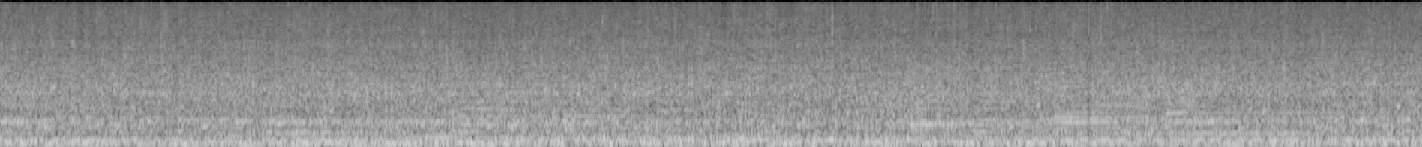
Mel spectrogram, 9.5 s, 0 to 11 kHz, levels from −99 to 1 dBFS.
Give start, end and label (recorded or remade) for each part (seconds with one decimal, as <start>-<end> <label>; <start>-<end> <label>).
0.0-4.6 recorded; 4.6-6.5 remade; 6.5-9.5 recorded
